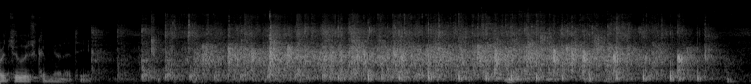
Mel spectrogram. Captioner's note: audience applauding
